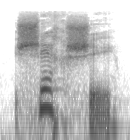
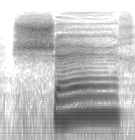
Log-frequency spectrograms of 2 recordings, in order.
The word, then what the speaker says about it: chercher: So chercher, chercher, okay? And the difficulty normally is, well, also in the repetition of ch, okay?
